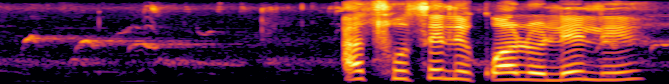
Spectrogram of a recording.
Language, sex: Tswana, female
